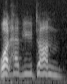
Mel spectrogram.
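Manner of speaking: very loud, shrill shriek in a man's voice. Describing a figure who arrives and shrieks at you, doing a mock shriek in a man's voice. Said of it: "he shrieks at you and he says".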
